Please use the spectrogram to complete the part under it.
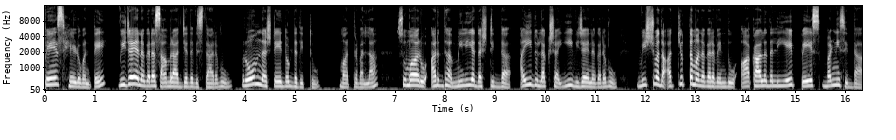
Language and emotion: Kannada, neutral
